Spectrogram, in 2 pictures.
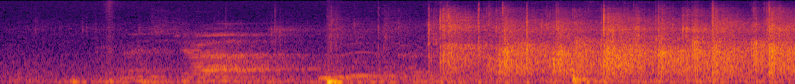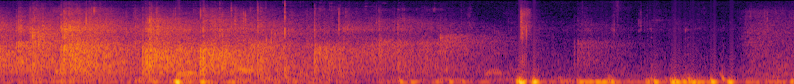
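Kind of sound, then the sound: crowd, clapping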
